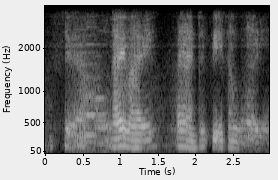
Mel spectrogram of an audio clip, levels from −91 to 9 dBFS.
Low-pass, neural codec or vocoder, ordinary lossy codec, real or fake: 3.6 kHz; codec, 44.1 kHz, 0.9 kbps, DAC; Opus, 32 kbps; fake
